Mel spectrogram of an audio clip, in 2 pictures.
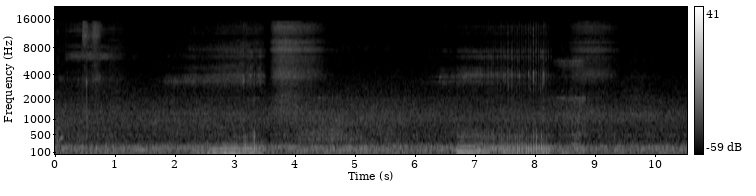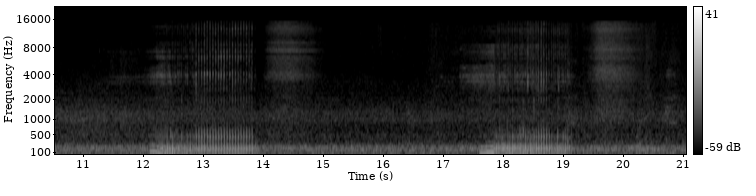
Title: I snore therefore I am Morrissey the bulldog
